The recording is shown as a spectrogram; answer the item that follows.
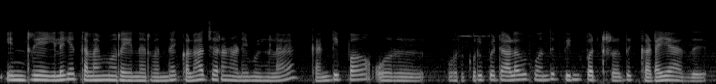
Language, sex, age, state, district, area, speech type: Tamil, female, 45-60, Tamil Nadu, Thanjavur, rural, spontaneous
